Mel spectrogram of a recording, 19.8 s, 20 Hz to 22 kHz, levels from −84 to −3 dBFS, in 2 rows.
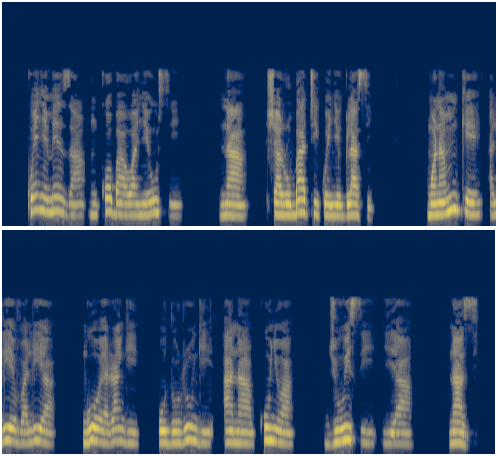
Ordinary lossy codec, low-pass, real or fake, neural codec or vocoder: MP3, 32 kbps; 7.2 kHz; real; none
